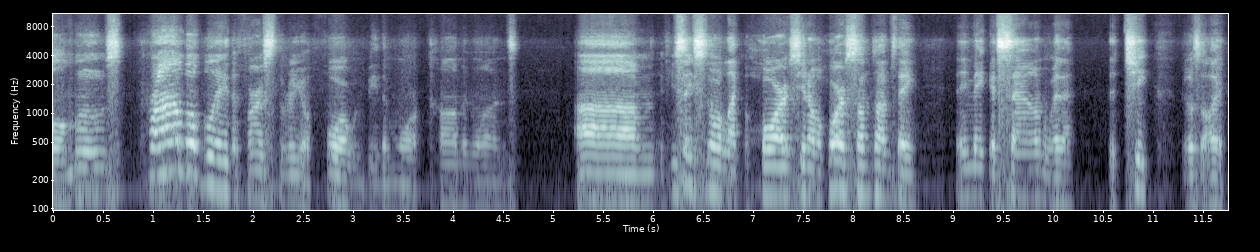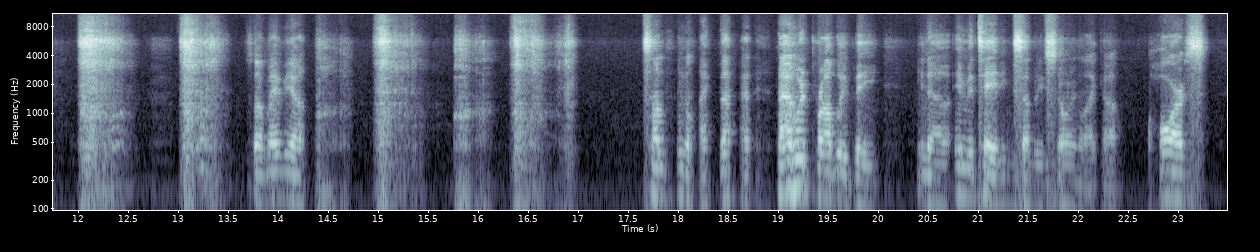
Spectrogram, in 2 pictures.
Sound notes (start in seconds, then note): 13.1 cheek flapping sounds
